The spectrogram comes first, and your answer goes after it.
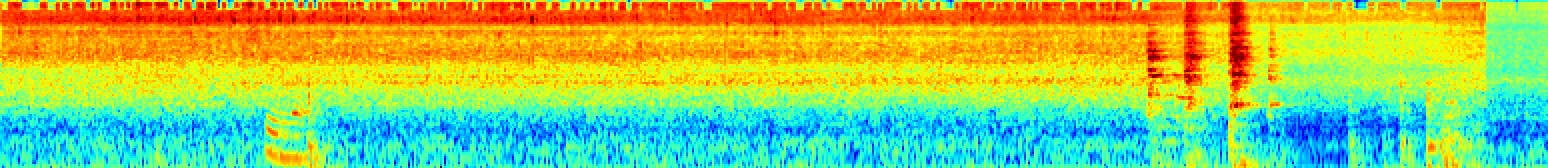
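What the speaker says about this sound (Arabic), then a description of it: "بعد ما حطيت البطاطس والخضره على التومه هننزل بالجمبري." Shrimp are added to a pan of potatoes, vegetables and garlic and fry with a steady loud sizzle, with a brief remark early on and bursts of crackling and stirring near the end.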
